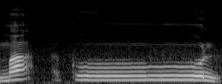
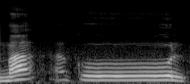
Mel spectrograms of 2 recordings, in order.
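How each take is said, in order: The two takes are said the same way.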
